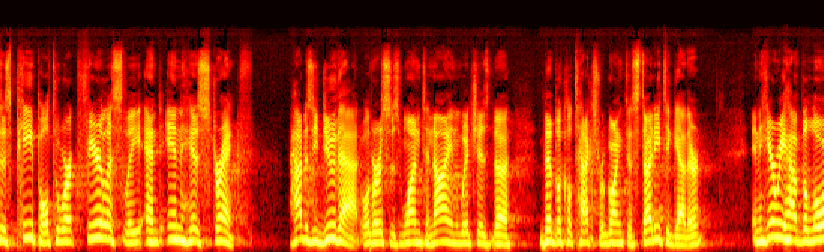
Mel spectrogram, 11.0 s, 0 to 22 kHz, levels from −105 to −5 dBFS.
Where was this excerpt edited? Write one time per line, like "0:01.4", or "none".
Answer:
0:04.9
